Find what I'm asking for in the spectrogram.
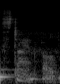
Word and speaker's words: Steinfeld: Is that how you say her name? Steinfeld? – Hailee Steinfeld, yes. – Steinfeld.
